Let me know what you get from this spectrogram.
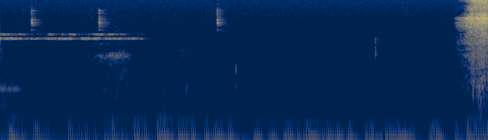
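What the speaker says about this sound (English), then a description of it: "I'll click over this." Several faint, sharp mouse clicks spaced irregularly against a low steady hum, close and quiet.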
